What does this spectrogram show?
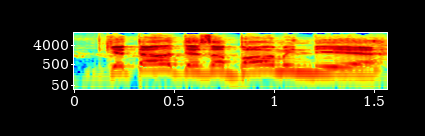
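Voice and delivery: put-on Austrian accent. Doing a quick accent bit: Arnold Schwarzenegger accent. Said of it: "But it's an Arnold Schwarzenegger".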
